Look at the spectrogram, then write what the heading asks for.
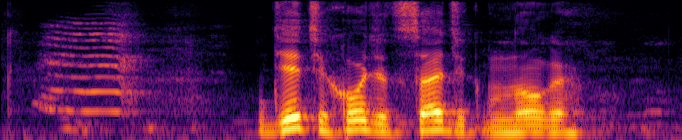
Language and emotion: Russian, neutral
